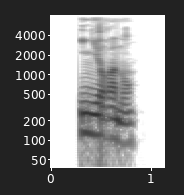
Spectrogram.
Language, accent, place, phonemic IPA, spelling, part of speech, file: French, France, Lyon, /i.ɲɔ.ʁa.mɑ̃/, ignoramment, adverb, LL-Q150 (fra)-ignoramment.wav
- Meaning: ignorantly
